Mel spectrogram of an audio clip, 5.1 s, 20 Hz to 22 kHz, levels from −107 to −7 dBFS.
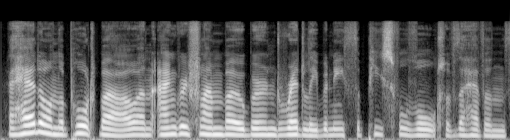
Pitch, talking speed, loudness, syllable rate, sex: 175 Hz, 200 wpm, -18 LUFS, 5.3 syllables/s, female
